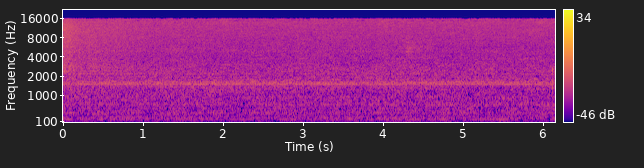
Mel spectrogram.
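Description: Quiet, steady hiss of room tone with a thin, faint high whine and a low hum running through it. No distinct sounds stand out.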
